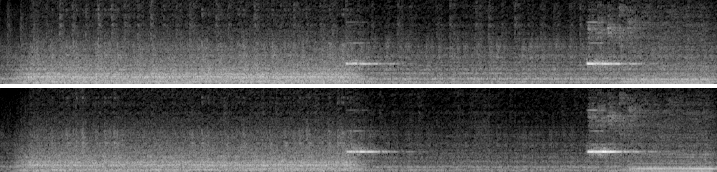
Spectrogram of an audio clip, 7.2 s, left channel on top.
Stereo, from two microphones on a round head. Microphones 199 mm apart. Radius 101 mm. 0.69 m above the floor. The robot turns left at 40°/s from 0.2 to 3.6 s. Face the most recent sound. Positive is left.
turn(degrees=40)  # may be behind; listen again after turning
